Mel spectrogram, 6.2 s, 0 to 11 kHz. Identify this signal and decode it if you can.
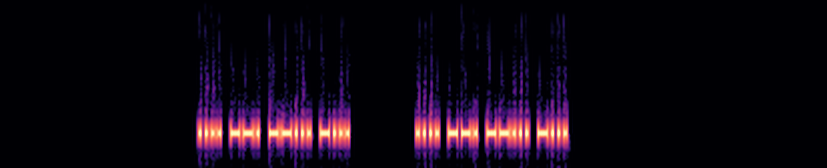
Morse code, heard as a keyed tone, about 50 wpm, 700 Hz. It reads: HG7B HG7B
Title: DXCC-100 Call Signs - 4 Characters - Repeated 2x - 50wpm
